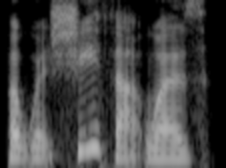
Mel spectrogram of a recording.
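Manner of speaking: plain reading voice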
